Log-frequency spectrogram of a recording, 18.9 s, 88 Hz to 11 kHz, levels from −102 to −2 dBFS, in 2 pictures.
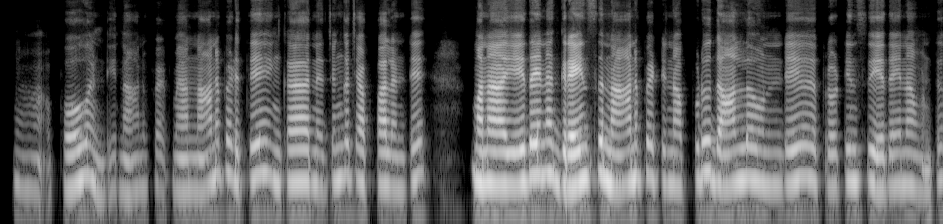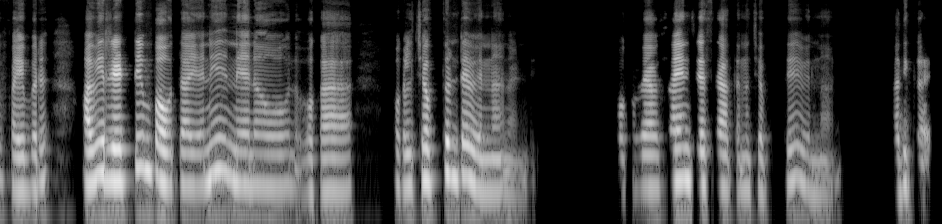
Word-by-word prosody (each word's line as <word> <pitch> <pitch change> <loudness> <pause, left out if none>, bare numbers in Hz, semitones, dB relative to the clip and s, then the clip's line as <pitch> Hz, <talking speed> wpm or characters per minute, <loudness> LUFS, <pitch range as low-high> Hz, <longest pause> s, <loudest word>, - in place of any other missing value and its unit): ఆ! - - -18 0.4
పోవండి 195 -3 -4
నానపె 190 +3 -15 0.4
నానపెడితే 230 +2 -5 0.2
ఇంకా 215 0 -3 0.2
నిజంగా 225 +5 -8
చెప్పాలంటే, 205 0 -4 0.6
మన 215 0 +5 0.3
ఏదైనా 250 +3 +5
గ్రేయిన్స్ 215 +6 +7
నానబెట్టినప్పుడు 215 +1 -4 0.2
దానిలో 220 +3 0
ఉండే 205 +1 -5 0.3
ప్రోటీన్స్ 220 +3 -8
ఏదైనా 205 +2 -6
ఉంటే, 230 - -14
ఫైబరు 190 +4 -2 0.4
అవి 235 +5 +5
రెట్టింపు 240 +3 +7
అవుతాయని, 205 +4 -1 0.2
నేను 200 -1 -4 0.5
ఒక 180 - -15 0.7
ఒకళ్ళు 200 0 -6
చెప్తుంటే 230 +2 +2
విన్నానండి. 175 - -8 0.9
ఒక 185 - -28
వ్యవసాయం 205 +4 +1
చేసే 205 0 -2
అతను 185 0 -13
చెప్తే 185 +4 -11
విన్నాను. 175 +3 -17 0.6
అదికాయ్ - - -10
210 Hz, 100 wpm, -24 LUFS, 195-225 Hz, 0.9 s, గ్రేయిన్స్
